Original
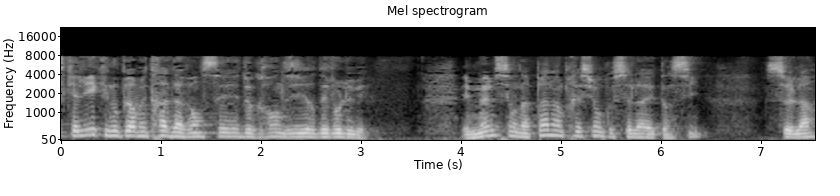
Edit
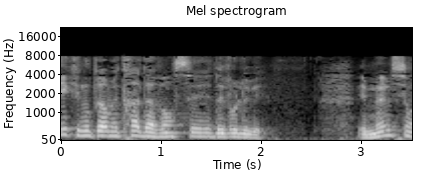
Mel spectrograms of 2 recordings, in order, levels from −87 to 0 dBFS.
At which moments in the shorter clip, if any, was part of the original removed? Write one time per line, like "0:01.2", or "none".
0:01.5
